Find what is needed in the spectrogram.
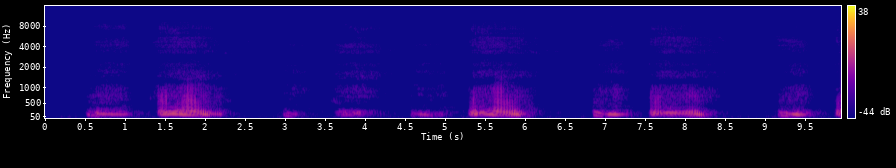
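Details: Baby on day 126 of life snoring during a nap: soft, low rattling snores on each breath in and out, about 15 breaths a minute, in a quiet room; snores like dad.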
